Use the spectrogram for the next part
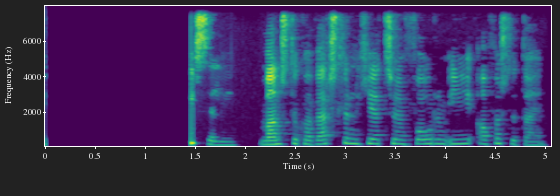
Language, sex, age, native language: Icelandic, female, 30-39, Icelandic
